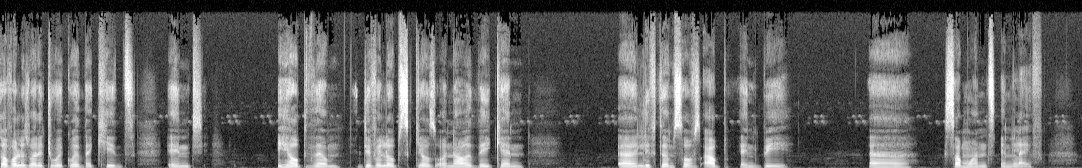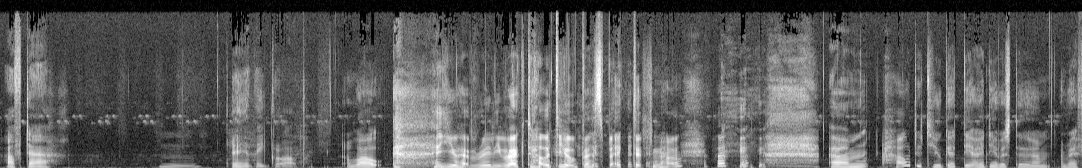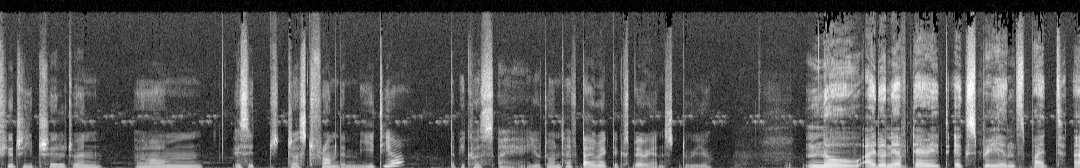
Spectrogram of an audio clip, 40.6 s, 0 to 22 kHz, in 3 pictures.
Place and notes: in the grounds of Tusimpe Mission, Binga - ...daily life of a young woman in Binga...
Bulemu works in a local Supermarket and is currently the breadwinner for her family... here she describes for us how we can imagine the life of young women in Binga to look like...
By now Bulemu, is working as a volunteer in a kita in Bielefeld... she is one of 16 young people from the global Souths to participate in a South – North exchange programme at Welthaus Bielefeld in Germany...
Binga, Zimbabwe, November 2018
